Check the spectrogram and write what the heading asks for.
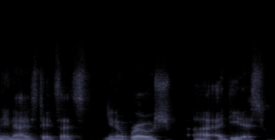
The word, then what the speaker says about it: Adidas: That's, Roche, Adidas, right? Or Adidas. Yeah. You want to pronounce it correctly? We're the only country that pronounces it Adidas.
